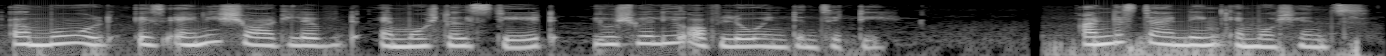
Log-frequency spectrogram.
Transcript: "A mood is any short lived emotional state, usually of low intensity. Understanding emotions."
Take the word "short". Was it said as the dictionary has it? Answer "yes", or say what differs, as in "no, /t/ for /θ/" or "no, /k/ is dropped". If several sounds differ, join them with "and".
yes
